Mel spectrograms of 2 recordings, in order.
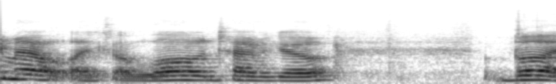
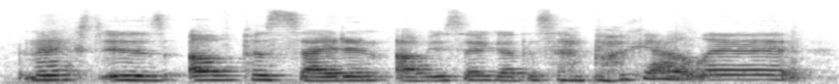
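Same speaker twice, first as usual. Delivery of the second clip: ordinary talk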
